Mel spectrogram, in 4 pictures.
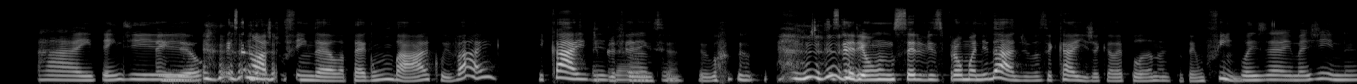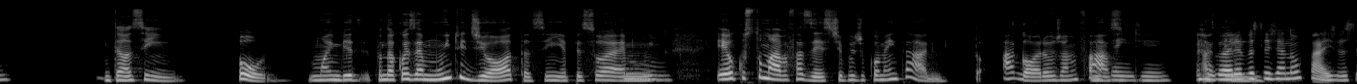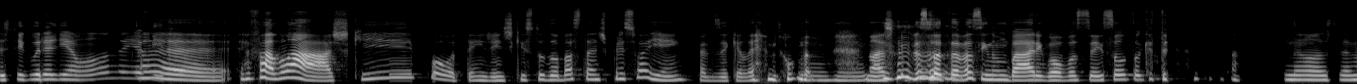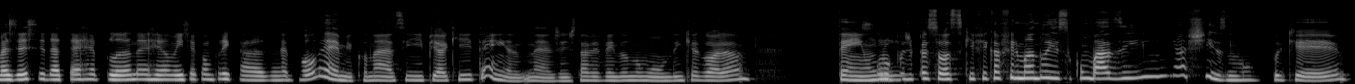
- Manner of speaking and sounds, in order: laugh; laugh; tapping; chuckle; laughing while speaking: "redonda"; laugh; laughing while speaking: "plana"
- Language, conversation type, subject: Portuguese, podcast, Como você costuma discordar sem esquentar a situação?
